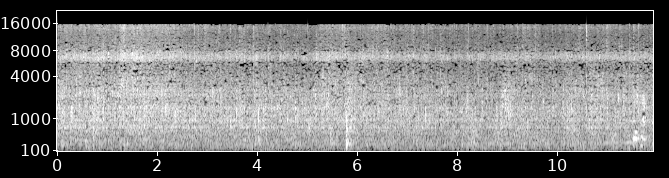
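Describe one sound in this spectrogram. A metal utensil scrapes and taps against a pan.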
